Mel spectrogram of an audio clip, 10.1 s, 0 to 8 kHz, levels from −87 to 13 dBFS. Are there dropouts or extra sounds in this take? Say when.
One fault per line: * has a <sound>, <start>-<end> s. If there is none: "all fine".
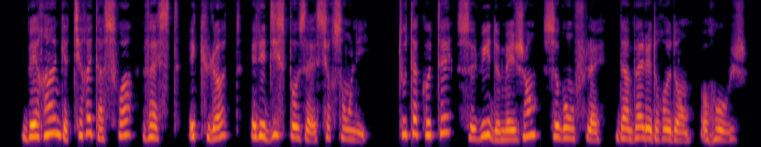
all fine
